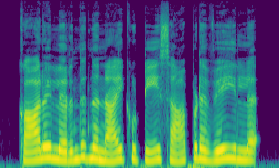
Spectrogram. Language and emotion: Tamil, sad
